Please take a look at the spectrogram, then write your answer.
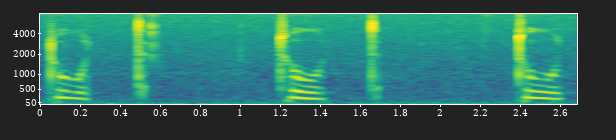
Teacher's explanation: toward the end maybe we release a bit of air when we pronounce that ta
